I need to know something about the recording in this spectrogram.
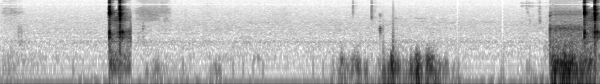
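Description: Computer mouse button clicks: a quick sharp double click about a second in, then another pair of clicks near the end.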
